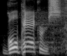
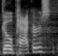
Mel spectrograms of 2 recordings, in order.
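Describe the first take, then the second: First: Higher, exaggerated Wisconsin accent; faked Northern accent. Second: Said in the usual way. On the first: Shown as a demonstration. New kid cheering the team to fit in, faked Northern accent. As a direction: lay on thick Northern vowels. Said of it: "I would say". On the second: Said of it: "instead of saying, like, "Go Packers," like a human being".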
